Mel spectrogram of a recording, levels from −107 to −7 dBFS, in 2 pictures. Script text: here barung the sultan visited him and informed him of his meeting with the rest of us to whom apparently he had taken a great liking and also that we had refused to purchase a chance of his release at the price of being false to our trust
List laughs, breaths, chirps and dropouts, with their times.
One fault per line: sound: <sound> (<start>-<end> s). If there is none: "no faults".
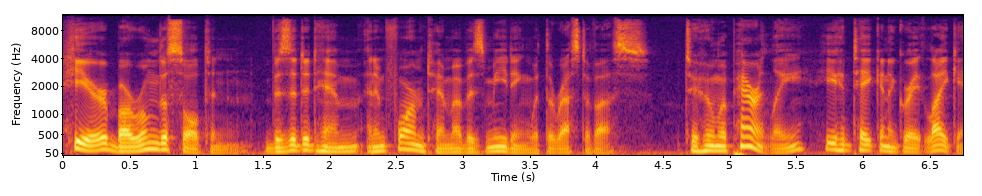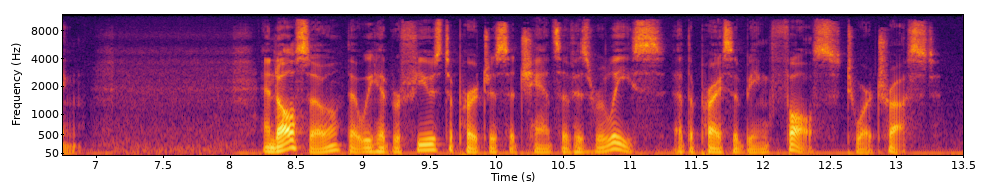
no faults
